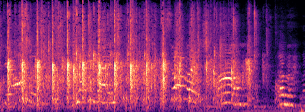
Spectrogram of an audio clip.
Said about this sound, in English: And now you're all a part of that, so give yourselves a round of applause for being here.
